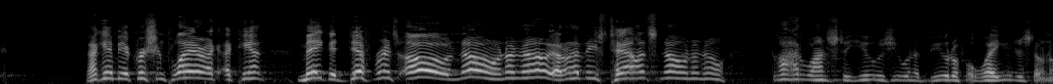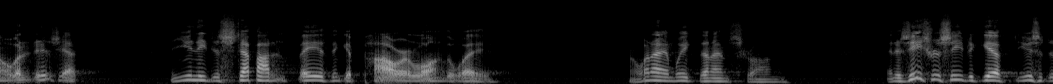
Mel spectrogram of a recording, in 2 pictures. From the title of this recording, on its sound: Sunday Worship Service - Audio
